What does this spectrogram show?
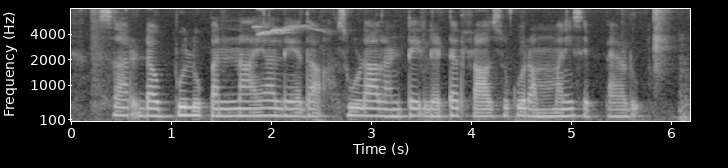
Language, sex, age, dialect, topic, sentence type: Telugu, female, 18-24, Southern, banking, statement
